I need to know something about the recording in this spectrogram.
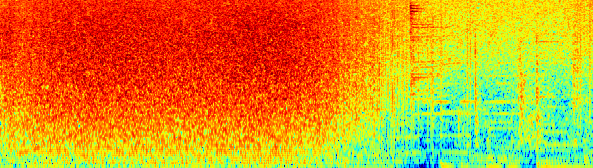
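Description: Loud, even hiss from an analogue TV receiver's sound channel as the distant sporadic-E signal fades into the noise. The hiss eases off after about two and a half seconds, and the station's programme music comes faintly back through it near the end.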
